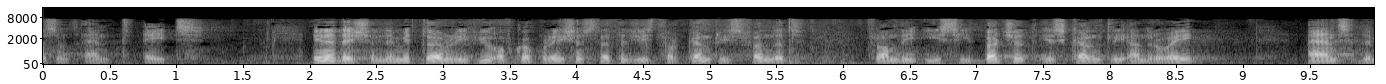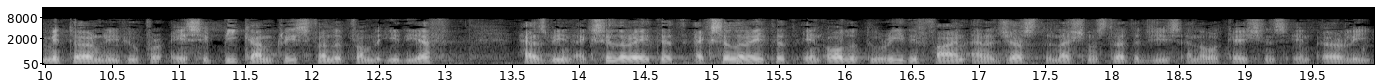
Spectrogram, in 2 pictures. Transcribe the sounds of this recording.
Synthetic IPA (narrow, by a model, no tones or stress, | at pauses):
zə̃ndɛ̃neɪt | ɪ̃nədɪʃə̃nd̪əmɪd̚tʰɜ˞mɹivjuʔɔfkɔɹpəɹeɪʃə̃nstɹ̥ætəd͡ʒisfɔɹkʌ̃ntɹ̥isfʌ̃ndəd̥fɹɔ̃mðiʔisibʌd͡ʒətʰɪz̥kʌɹə̃ntʰliʔʌ̃ndə˞weɪ | ɛ̃nðəmɪd̚tʰɜ˞mɹivjuːfɔɹʔeɪsipikʰʌ̃ntɹ̥iz̥fʌ̃ndəd̥fɹɔ̃mdiʔidiɛfhæzbĩnɨ̰ksɛləɹetɪdæksɛlˠəɹeɪtɪdɪ̃nʔɔɹdə˞tuɹidɪfãɪ̃nɛ̰̃nəd͡ʒʌst̪̚dənæʃnəl̩ˠstɹ̥ætəd͡ʒizɛ̰̃nəlokʰeɪʃə̃nzɪ̃nɜɹli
